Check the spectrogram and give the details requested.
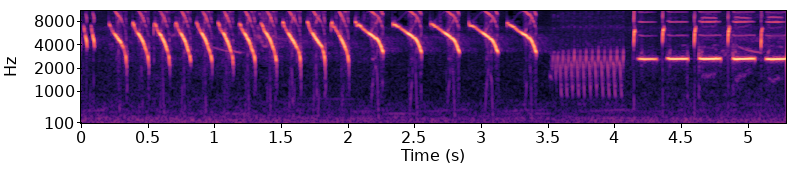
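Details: Loud song from a Yorkshire canary: quick repeated falling whistles slowing into longer downward slurs, a brief low buzzy rattle, then steady clear piping notes repeated about twice a second.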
